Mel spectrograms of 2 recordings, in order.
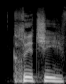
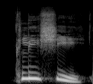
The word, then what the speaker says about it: Clichy: I'm going to say that's not the right pronunciation. – You mean my southern pronunciation of Clichy, France is not correct? – I'm sorry. It's sad to say, I'm pretty sure that's not it. – Okay, give me your French pronunciation. – Clichy.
